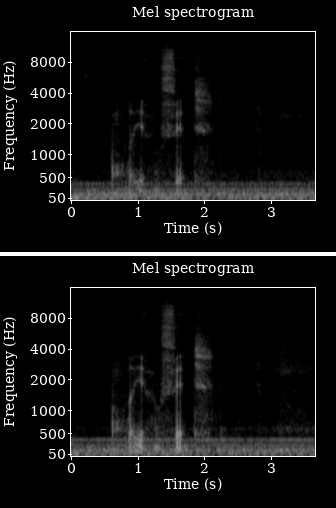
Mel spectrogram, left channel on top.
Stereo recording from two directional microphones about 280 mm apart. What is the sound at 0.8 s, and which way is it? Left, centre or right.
Speech, right.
